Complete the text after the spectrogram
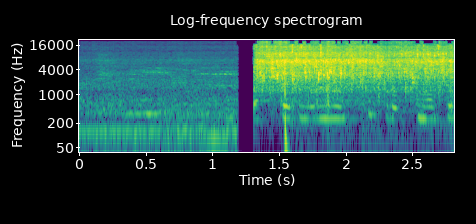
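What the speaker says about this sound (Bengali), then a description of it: "প্রথম আমার মাছগুলো আমি ফ্রাই করে নিয়েছি এত সুন্দর করে" Hilsa fish rubbed with turmeric and salt frying in hot oil in a wok, a loud dense sizzle broken by a short cut and a sharp clank, with some low background noise.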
